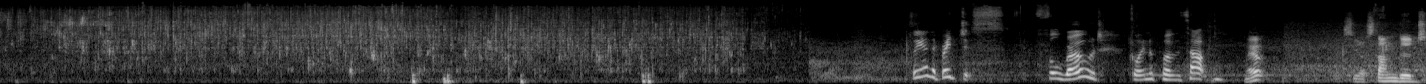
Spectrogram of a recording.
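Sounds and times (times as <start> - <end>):
small stream of overflow water trickling: 0.0 - 8.1
speech: 9.2 - 12.8, 13.4 - 14.2.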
